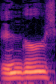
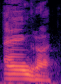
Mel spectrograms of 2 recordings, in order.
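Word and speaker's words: Ingres: john genus dominic aang it looks like ingers or something it's pronounced angra and he comes along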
